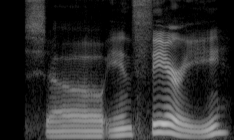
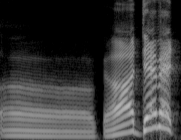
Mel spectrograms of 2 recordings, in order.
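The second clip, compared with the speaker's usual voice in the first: frustrated curse; 4 dB louder, much slower than usual. Real, not acted. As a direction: swear at the error. Error message appears.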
